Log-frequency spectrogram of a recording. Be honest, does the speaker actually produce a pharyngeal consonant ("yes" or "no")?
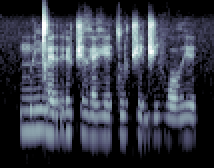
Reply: no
